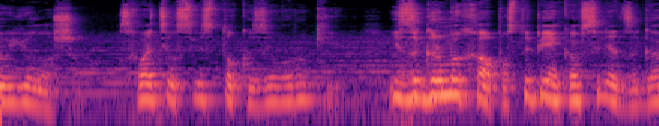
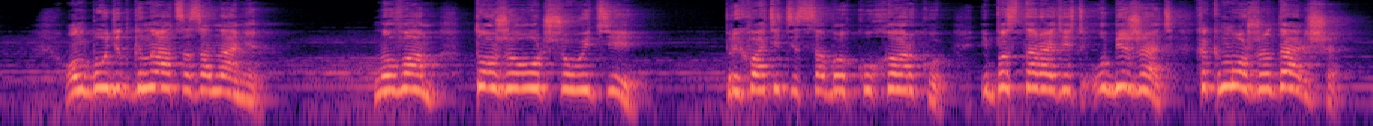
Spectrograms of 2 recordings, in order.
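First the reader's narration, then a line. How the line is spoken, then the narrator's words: Shouted. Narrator (Russian): Прокричав это, Кадгар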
